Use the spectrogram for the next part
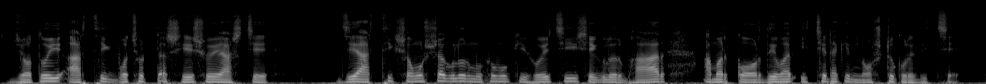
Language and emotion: Bengali, sad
